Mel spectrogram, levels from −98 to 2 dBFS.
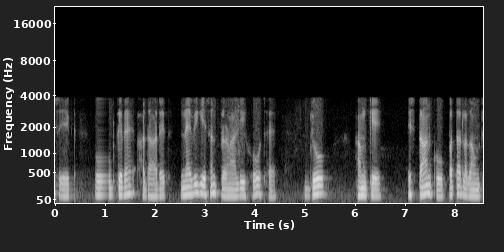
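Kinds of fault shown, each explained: Call audio freeze: around 0.86 to 1.1 s the sound holds as a fading buzz for about 210 ms, likely delayed packets; spectrogram shows smeared, decaying harmonics.
Jitter buffer speed-up: from 6.51 to 8.43 s pitch-period slices are cut, playing about 9% faster at unchanged pitch; waveform shows whole cycles dropped, roughly a fifth of a second removed.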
